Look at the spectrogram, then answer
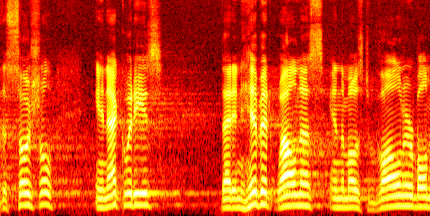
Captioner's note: none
